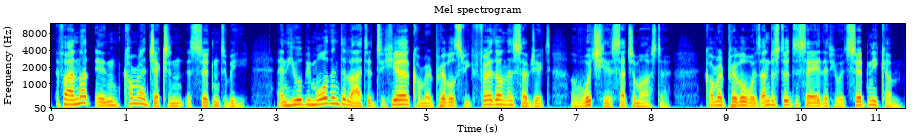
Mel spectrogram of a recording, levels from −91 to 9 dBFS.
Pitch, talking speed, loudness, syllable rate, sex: 140 Hz, 235 wpm, -18 LUFS, 6.4 syllables/s, male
